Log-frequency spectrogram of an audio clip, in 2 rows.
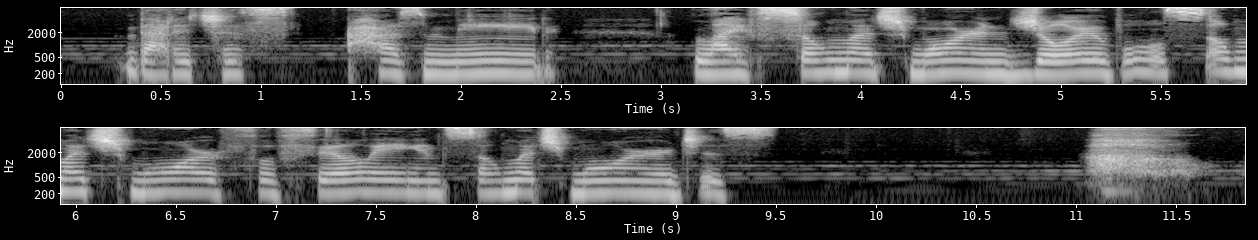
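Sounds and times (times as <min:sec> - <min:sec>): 
faint steady hum: 0:00.0 - 0:11.8
speech: 0:00.3 - 0:02.6, 0:03.2 - 0:09.6, 0:11.1 - 0:11.5
deep breath: 0:02.5 - 0:03.1.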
